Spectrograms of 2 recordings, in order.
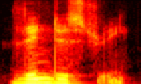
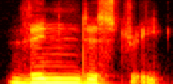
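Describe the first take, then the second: First: 'The' is weak and runs into 'industry'. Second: The same.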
